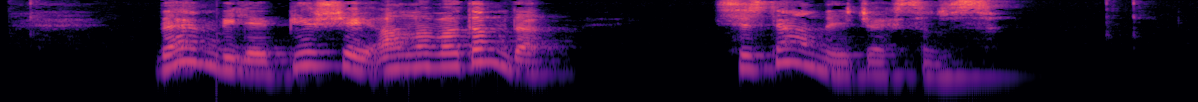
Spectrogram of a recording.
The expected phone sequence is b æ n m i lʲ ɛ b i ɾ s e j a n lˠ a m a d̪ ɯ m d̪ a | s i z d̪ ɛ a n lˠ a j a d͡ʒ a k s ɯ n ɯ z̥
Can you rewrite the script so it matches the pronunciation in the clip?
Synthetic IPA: b æ n b i lʲ ɛ b i ɾ ʃ e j a n lˠ a m a d̪ ɯ m d̪ a | s i z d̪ ɛ a n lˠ a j a d͡ʒ a k s ɯ n ɯ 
